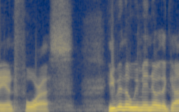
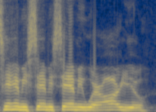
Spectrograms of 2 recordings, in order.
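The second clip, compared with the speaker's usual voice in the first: calling out; 6 semitones higher, 3 dB louder than usual. Retold or imitated. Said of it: "running through the bushes and said".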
